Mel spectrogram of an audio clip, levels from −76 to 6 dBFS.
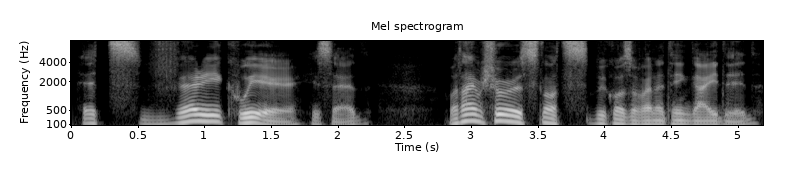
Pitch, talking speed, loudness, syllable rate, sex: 115 Hz, 175 wpm, -17 LUFS, 4.6 syllables/s, male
